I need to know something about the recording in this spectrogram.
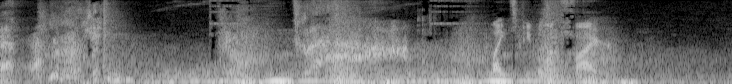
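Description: A man pleads anxiously, close by.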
